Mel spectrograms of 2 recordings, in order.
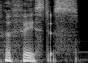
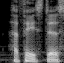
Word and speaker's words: Hephaestus: it's the story of Hephaestus. Hephaestus, according to the pronunciation aids on the internet, or Hephaestus, according to everyone who reached out after I said Hephaestus on last week's episode.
